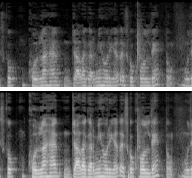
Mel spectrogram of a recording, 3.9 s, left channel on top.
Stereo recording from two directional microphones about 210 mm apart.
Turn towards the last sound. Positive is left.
turn(degrees=-55)  # may be behind; listen again after turning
